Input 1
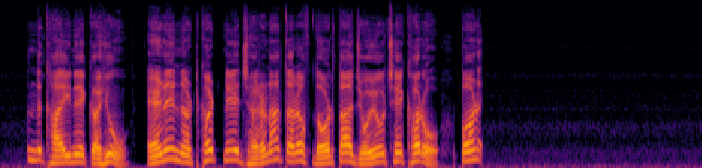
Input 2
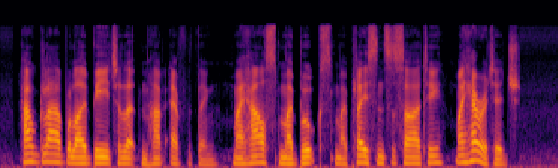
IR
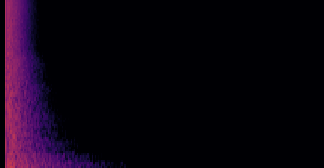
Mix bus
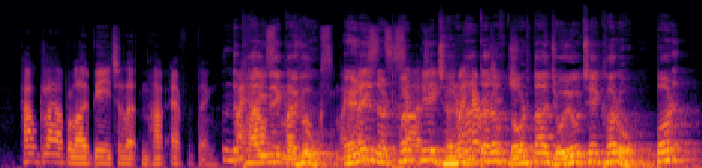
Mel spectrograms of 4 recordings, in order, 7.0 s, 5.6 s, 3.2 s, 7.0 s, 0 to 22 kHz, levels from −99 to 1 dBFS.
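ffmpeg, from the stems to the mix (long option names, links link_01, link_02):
-filter_complex "[0:a]asubboost=boost=11.5:cutoff=230,adelay=1950,volume=-1dB,asplit=2[link_01][link_02];[link_02]volume=-11dB[link_03];[1:a]bandreject=frequency=1400:width=21,dynaudnorm=framelen=100:gausssize=5:maxgain=4dB,volume=-8dB[link_04];[2:a]atrim=start_sample=2205[link_05];[link_03][link_05]afir=irnorm=-1:irlink=0[link_06];[link_01][link_04][link_06]amix=inputs=3:normalize=0,highshelf=frequency=8200:gain=-8.5,flanger=delay=18.5:depth=5:speed=0.36"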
